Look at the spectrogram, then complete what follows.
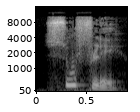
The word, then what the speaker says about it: souffler: Souffler. Okay, O and U will produce OU. Sou. Souffler. Attirer.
